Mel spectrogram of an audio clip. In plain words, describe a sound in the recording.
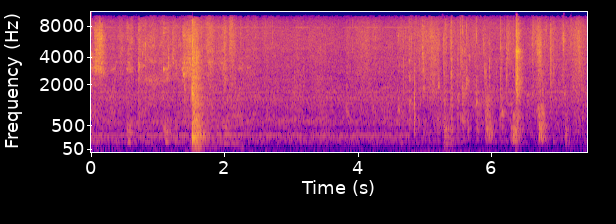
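A dog paws and scratches at fabric.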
